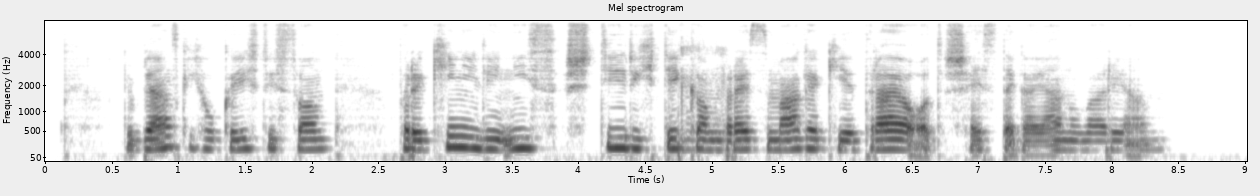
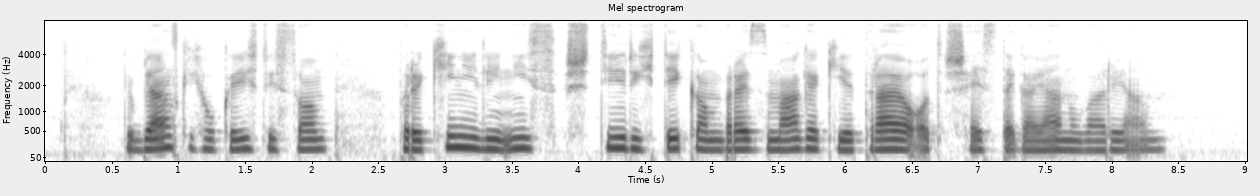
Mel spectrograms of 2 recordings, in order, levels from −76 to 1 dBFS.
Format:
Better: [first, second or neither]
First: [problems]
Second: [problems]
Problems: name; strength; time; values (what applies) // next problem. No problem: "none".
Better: second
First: noise reduction (neural mask model DeepFilterNet 3)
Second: none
